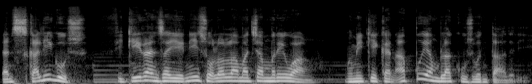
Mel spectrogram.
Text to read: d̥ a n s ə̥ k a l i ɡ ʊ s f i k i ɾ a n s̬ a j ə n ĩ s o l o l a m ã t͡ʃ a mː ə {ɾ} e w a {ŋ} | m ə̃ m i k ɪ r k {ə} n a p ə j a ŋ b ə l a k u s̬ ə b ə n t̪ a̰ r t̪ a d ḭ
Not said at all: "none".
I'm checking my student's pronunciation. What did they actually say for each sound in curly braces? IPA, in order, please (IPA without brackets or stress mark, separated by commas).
ɾ, ŋ, a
